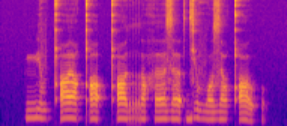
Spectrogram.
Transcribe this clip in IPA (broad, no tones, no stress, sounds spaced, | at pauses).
mʲ ɒ v qʼ ɜː qʼ ɒ ʔ qʼ o r ɒ h ɜː z ɜː ʔ dʲ o v ɔ z ə w qʼ o ʔ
